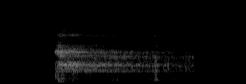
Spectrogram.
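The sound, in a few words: deep breaths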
